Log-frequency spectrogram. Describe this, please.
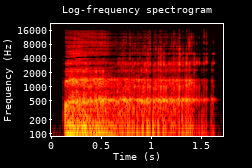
A creepy sounding breathy burp.
A studio recording of my friend Cory Cone, the best burper I know. Recorded into Ardour using a Rode NT1 and a Presonus Firepod.
belch, burp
